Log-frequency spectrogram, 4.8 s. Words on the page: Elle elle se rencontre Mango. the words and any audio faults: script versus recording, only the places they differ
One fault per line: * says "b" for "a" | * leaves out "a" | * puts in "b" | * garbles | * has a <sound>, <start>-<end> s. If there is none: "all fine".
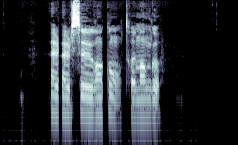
* has a dropout, 2.1-2.1 s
